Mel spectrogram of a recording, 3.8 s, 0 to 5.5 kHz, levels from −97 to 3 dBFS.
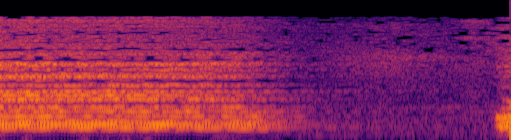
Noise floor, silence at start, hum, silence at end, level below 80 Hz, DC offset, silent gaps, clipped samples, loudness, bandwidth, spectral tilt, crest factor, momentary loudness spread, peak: -51 dBFS; 0 s; none; 0 s; -70 dBFS; under 0.1%; none; under 0.1%; -27 LUFS; 4.2 kHz; -10 dB/octave; 16 dB; 24 LU; -12 dBFS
